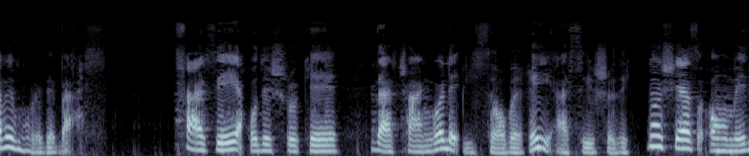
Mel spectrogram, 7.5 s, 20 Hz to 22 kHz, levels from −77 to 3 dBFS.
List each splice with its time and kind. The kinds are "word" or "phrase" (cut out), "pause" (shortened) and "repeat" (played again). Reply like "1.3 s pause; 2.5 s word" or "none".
1.7 s word; 2.4 s word; 3.7 s word; 4.6 s word; 6.3 s word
